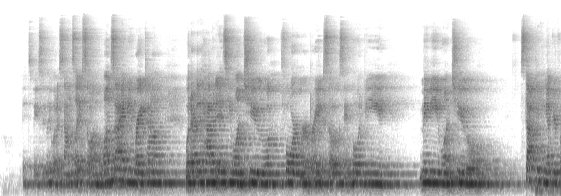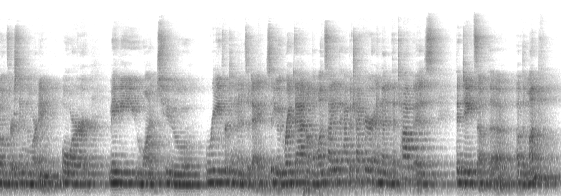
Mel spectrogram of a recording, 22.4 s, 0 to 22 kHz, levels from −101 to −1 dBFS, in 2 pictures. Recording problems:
off-mic speech; far
room echo; noticeable; dies away in 1.4 s

